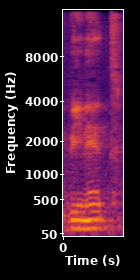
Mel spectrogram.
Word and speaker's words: Binet: Y justamente, antes de seguir con Galton y Terman y Binet, Binet es un francés, no se pronuncia la T, pero bueno, estamos aquí, sé que vamos a pronunciarla, Binet, pero Binet es,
